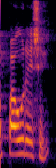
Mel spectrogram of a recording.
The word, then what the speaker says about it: पौरुषेय: ये जो मात्रा लगी है ओ, इसको पो ना पढ़ के क्या पढ़ेंगे, पौ पढ़ेंगे। क्या पढ़ेंगे, पौरुषेय, पौरुषेय, ठीक।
